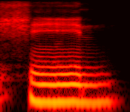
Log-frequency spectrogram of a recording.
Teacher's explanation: জিভের মাঝখানের অংশ আর দুইটো দাঁতের মাড়ির মাঝখানের অংশ একত্রিত ভাবে মিলিয়ে পড়তে হয়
